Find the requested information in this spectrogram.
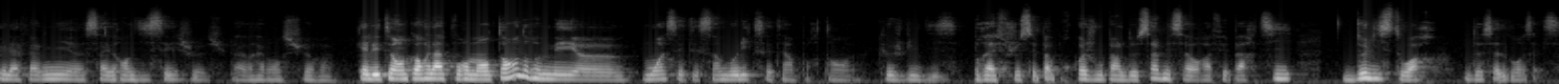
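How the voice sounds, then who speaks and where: A woman's dark, mellow voice at a fairly low pitch, fairly quick in pace with big swings in loudness, on a very clean recording with a silent background. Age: 30s. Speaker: podcaster sharing personal pregnancy diary. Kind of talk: personal voice-note monologue. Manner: fast; animated.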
